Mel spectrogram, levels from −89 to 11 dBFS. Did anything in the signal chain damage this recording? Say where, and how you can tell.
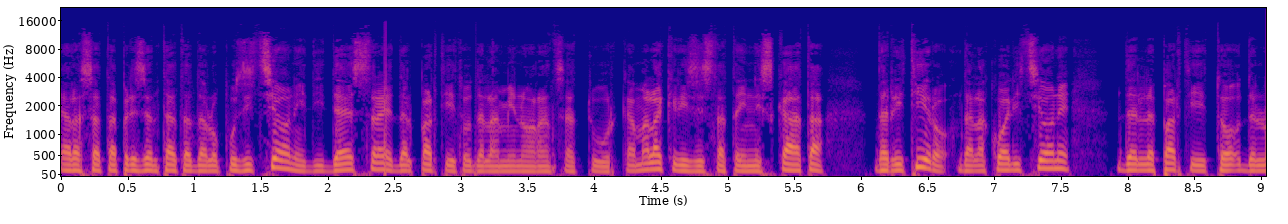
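Yes. Chunks out of order in the driver buffer cause jumbles at 2.43 s, before "e dal partito", and at 3.11 s. Each time, a 5.33 ms chunk plays one slot late.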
